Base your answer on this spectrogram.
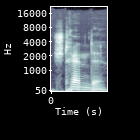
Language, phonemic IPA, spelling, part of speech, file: German, /ˈʃtʁɛndə/, Strände, noun, De-Strände.ogg
- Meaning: nominative/accusative/genitive plural of Strand "beaches"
